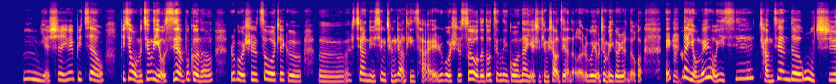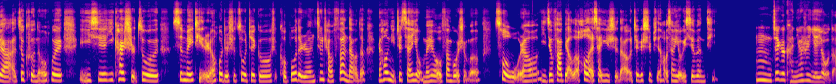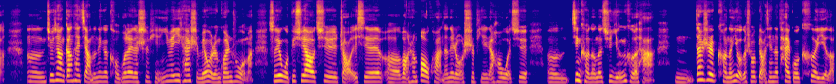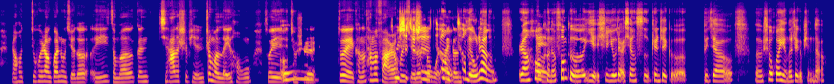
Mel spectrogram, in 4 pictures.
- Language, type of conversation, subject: Chinese, podcast, 你怎么让观众对作品产生共鸣?
- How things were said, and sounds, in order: laughing while speaking: "有限"; laughing while speaking: "这么"; teeth sucking; shush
